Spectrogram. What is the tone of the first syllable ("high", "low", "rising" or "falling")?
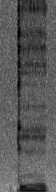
low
